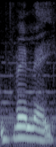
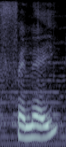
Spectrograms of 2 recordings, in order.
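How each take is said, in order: First: The first consonant is a voiced v sound. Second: The first consonant is a voiceless f sound. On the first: The speaker is from Galvarino northward. "la zona de Galvarino hacia arriba dicen veley" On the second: The speaker is from the coast. "yo soy de la costa, nosotros decimos feley"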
